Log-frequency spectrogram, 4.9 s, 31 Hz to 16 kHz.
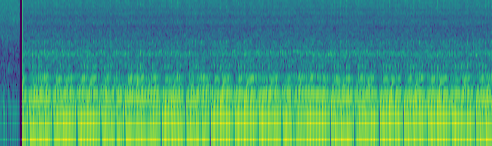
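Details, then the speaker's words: Turbo Honda CRX D15/Y8 with Delta 272-2 cam, valves lashed, cam retarded 2° via adjustable cam gear to allow correct ignition timing: steady, even, healthy idle with no misses. "So I retarded the cam by 2 degrees, and then I could set the ignition timing exactly where it needs to be. So after doing that, the car sounds like it's idling a lot healthier."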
